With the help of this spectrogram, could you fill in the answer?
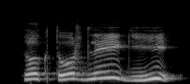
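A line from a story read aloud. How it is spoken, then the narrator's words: Chuckling. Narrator (Russian): хохотнул Бас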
